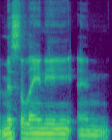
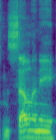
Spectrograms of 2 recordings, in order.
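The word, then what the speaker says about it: miscellany: I think in America it's pronounced it's pronounced uh miscellane British English it's miselony and the character himself prefers miselony.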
